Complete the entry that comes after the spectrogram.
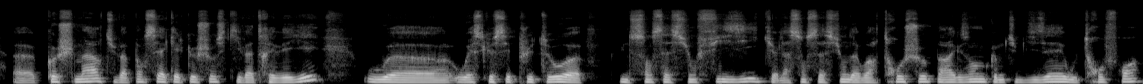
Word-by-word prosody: heu, 90 -1 -5
cauchemar, 125 +3 +2
tu 125 -6 -7
vas 105 -2 -1
penser 120 +1 -1
à 115 - +3
quelque 115 0 0
chose 120 +1 -2
qui 110 - -6
va 105 -1 +1
te - - -9
réveiller? 110 - +2 0.5
Ou 115 -2 +4
heu, 100 -1 +2
ou 110 +1 +1
est-ce 110 0 -2
que 120 - +1
c'est 115 0 0
plutôt, 115 0 +3
heu, 100 -3 +3 0.4
une 110 -4 -2
sensation 110 0 -2
physique? 125 +3 -2
La 95 0 -3
sensation 110 +2 -1
d'avoir 100 -3 +1
trop 125 - -1
chaud, 125 0 0
par 110 -3 -1
exemple, 115 +3 +1
comme 110 -3 -1
tu 105 - -7
me 100 - -7
disais, 115 +5 +2
ou 110 -4 +2
trop 115 +3 -4
froid? 130 +3 -3
115 Hz, 195 wpm, -22 LUFS, 105-120 Hz, 0.5 s, Ou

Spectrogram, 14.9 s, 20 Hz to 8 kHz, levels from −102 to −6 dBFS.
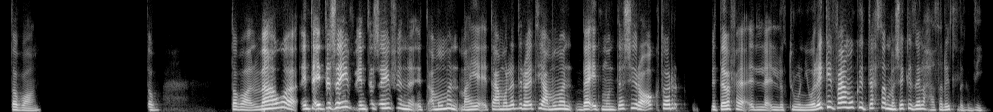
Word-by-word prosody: طبعًا. 165 -4 -4 1.6
طَب 185 -2 -7 1.1
طبعًا، 205 -6 -1
ما 240 +9 +5
هو 340 +4 +2 0.3
أنت 260 +2 +2
أنت 270 +5 +5
شايف 345 +2 +4
أنت 255 -1 +1 0.2
شايف 310 +1 +1
إن 255 -5 +1
أت 205 0 -8
عمومًا 240 +4 +1
ما 195 -1 -3
هي 220 +1 -2
التعاملات 230 +4 -1
دلوقتي 270 0 -1
عمومًا 240 +1 +2
بقت 230 +2 +1
منتشرة 255 +5 0
أكتر 280 +1 -2 0.5
بالدفع 225 -1 0
ال 190 -1 -7
الإلكتروني، 185 0 -6
ولكن 295 - +2
فعلًا 350 +4 +4
ممكن 355 0 -2
تحصل 310 -1 -1
مشاكل 265 +4 -1
زي 255 - +1
اللي 260 -1 0
حصلت 200 +2 -7
لك 165 -2 -12
دي. 160 +1 -13
235 Hz, 135 wpm, -24 LUFS, 200-275 Hz, 1.6 s, ما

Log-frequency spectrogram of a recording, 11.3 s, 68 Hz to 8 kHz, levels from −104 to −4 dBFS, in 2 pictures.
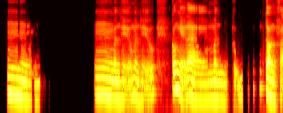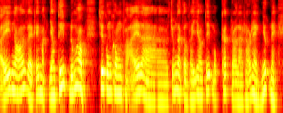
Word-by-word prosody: Ừm. 135 -7 -2 1.1
Ừm, 155 -2 -1
mình 135 -1 +2
hiểu, 130 -1 -5
mình 145 -3 -3
hiểu, 145 +5 -6 0.3
có 185 - +4
nghĩa 190 -6 +2
là 145 -3 +3 0.3
mình 125 -1 -3
cũng - - -9 0.4
c 200 0 -16
cần 135 -4 +7
phải 145 +8 +2
nói 180 0 +1
về 150 -8 +2
cái 155 +6 -3
mặt 160 -3 -3
giao 150 0 +1
tiếp, 205 +8 +3
đúng 165 +2 +1
hông? 200 -3 +5 0.3
Chứ 195 - +10
cũng 180 -1 +3
không 165 -3 0
phải 160 +2 0
là 125 -8 -1 0.3
chúng 175 +8 -2
ta 180 - +1
cần 135 -2 -2
phải 130 +1 -3
giao 145 -1 -2
tiếp 175 +4 0
một 130 -1 -8
cách, 175 +1 -5
gọi 125 -1 -3
là, 120 -1 -4
rõ 125 +3 -5
ràng 140 -5 -1
nhất 190 +3 +1
nè, 140 -3 -2
150 Hz, 215 wpm, -24 LUFS, 130-175 Hz, 1.1 s, Chứ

